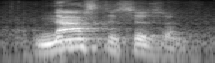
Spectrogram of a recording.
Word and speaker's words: Gnosticism: Yeah, the G is silent. I don't know why it's like that, but I didn't make the word, right? But Gnosticism.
